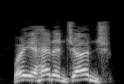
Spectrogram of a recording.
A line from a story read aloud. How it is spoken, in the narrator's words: Wyzak shouted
